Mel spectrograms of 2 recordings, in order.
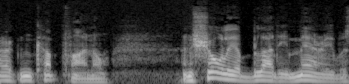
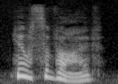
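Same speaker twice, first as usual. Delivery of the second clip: higher, brisk dismissal; 7 semitones higher than usual. A narrator's reading. Sandra cuts off talk of her son, brisk. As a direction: shut the topic down quickly. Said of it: "replied briskly".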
